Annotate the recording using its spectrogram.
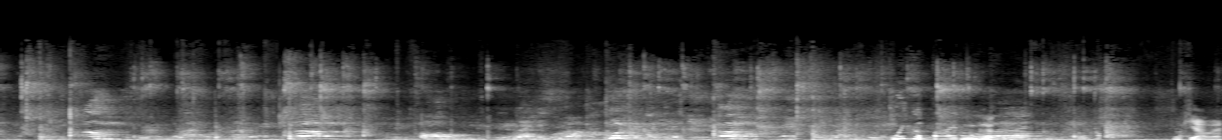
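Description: Table tennis balls click off paddles and the table in a quick rally.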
